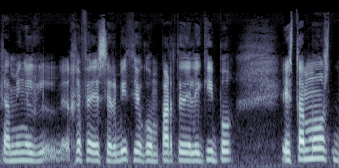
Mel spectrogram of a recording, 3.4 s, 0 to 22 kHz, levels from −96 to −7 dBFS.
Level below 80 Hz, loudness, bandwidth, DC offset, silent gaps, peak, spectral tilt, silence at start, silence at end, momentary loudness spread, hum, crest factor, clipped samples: -62 dBFS; -26 LUFS; 16.5 kHz; under 0.1%; none; -8 dBFS; -4 dB/octave; 0 s; 0 s; 9 LU; none; 18 dB; under 0.1%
